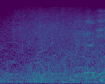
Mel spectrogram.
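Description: Ocean waves washing onto an Outer Banks beach beside a beachfront house, a soft, steady surf hiss mixed with faint wind noise, heard quietly from a distance.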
